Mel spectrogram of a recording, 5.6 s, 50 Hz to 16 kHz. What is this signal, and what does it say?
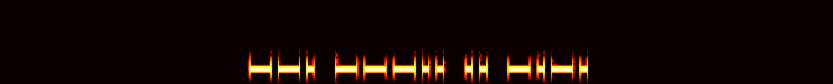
Morse code, heard as a keyed tone, about 25 wpm, 700 Hz. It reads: G8IC
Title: DXCC-100 Call Signs - 4 Characters - Repeated 2x - 25wpm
